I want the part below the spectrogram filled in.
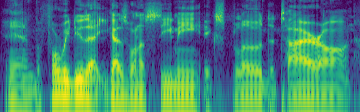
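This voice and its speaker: A man's voice: low-pitched, a little slow, clear, resonant tone, no echo. A man hosting a live call-in stream, chatting casually and in a laid-back, rambling way. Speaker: call-in livestream host. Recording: dull lo-fi stream audio.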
